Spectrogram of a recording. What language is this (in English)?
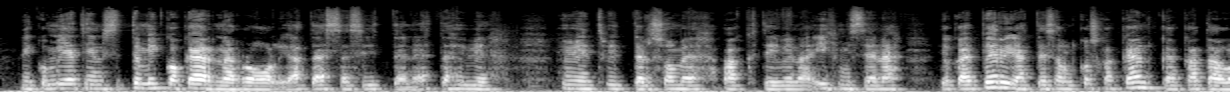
Finnish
